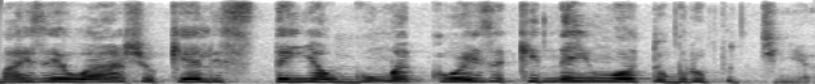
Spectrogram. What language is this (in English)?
Portuguese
